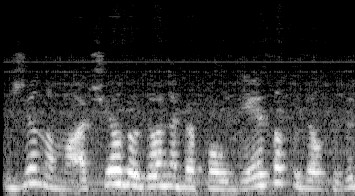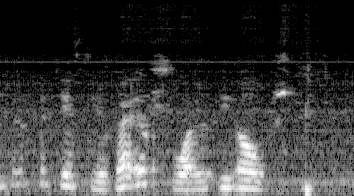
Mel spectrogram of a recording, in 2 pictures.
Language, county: Lithuanian, Marijampolė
